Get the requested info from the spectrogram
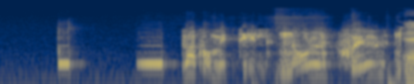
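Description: Two short beeps of a telephone line tone, both at the same pitch and a little under a second apart, as an unanswered phone call ends. A woman's voice begins talking right after.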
